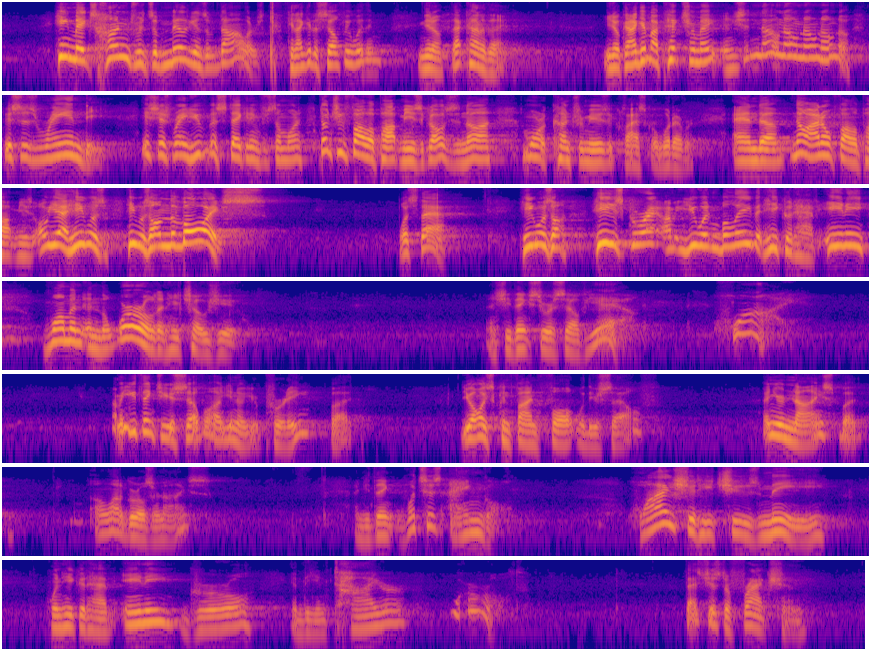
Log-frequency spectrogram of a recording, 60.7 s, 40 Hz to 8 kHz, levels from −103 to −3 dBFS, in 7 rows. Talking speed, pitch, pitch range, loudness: 165 wpm, 205 Hz, 155-255 Hz, -32 LUFS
